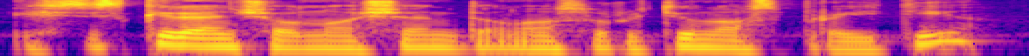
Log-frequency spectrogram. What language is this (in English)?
Lithuanian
